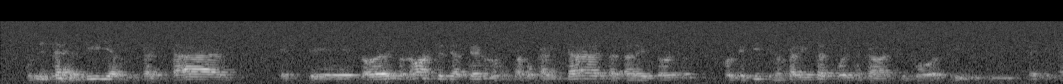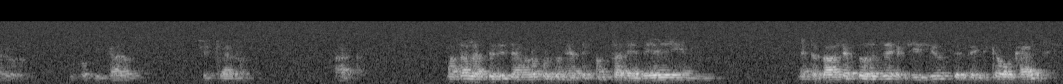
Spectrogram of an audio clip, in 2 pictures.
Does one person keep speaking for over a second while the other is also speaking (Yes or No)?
No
